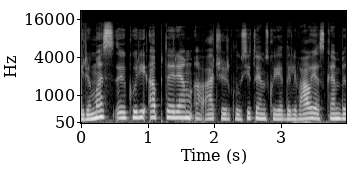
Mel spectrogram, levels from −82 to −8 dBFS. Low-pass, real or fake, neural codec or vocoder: 14.4 kHz; real; none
